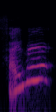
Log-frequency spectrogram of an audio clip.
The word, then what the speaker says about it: Fiverr: Is it Fiverr? Yeah, I've heard Is of that right? Fiverr.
